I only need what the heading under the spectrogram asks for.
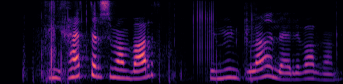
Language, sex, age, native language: Icelandic, female, 11, Icelandic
